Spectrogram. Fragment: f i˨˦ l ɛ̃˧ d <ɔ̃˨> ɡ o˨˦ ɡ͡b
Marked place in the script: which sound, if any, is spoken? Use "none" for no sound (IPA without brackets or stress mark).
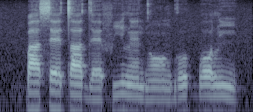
ɔ̃˨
